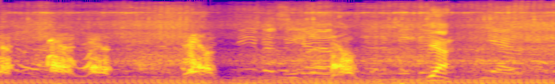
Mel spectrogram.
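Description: A beagle barking and yelping in a series of about six short, excited calls while it waits to chase the lure.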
